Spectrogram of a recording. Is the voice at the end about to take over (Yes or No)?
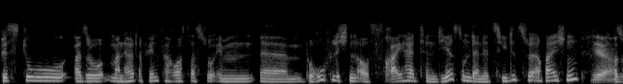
No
